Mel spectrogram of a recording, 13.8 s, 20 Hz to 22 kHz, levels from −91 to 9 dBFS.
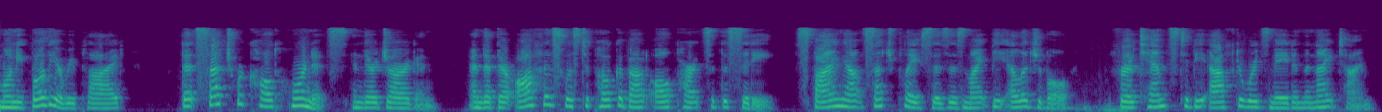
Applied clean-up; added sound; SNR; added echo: neural separator model SepFormer DNS4.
